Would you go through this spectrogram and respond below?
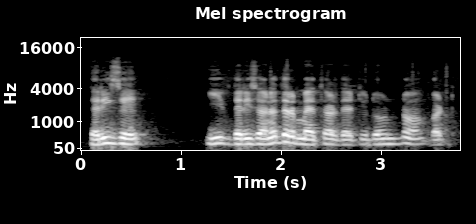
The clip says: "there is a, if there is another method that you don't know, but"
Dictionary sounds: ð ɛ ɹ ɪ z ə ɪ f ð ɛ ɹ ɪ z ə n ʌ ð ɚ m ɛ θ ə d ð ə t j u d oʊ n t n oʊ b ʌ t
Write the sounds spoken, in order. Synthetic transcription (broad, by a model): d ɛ ɹ ɪ z ə ɪ f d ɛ ɹ ɪ z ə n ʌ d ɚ m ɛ t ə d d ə t j u d oʊ n t n oʊ b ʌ t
